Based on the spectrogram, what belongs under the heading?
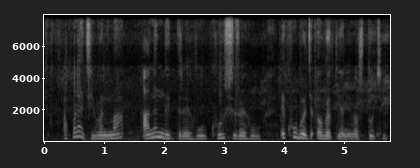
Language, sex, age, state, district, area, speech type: Gujarati, female, 30-45, Gujarat, Rajkot, rural, spontaneous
